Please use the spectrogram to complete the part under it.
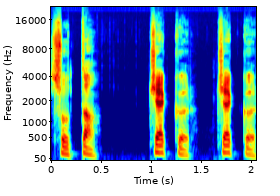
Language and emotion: Goan Konkani, neutral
